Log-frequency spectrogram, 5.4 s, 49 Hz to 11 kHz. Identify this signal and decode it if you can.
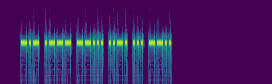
Morse code, heard as a keyed tone, about 30 wpm, 700 Hz. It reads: KJ7FSZ
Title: USA Call Signs - 6 Characters - Repeated 2x - 30wpm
